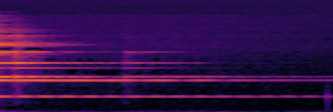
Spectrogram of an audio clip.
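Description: A bell sound effect: a single struck bell ringing and slowly fading, with a lighter second strike about a second in.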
